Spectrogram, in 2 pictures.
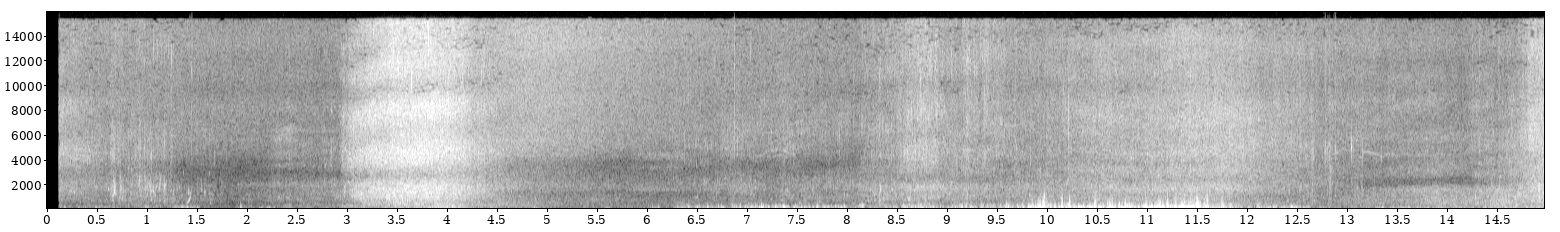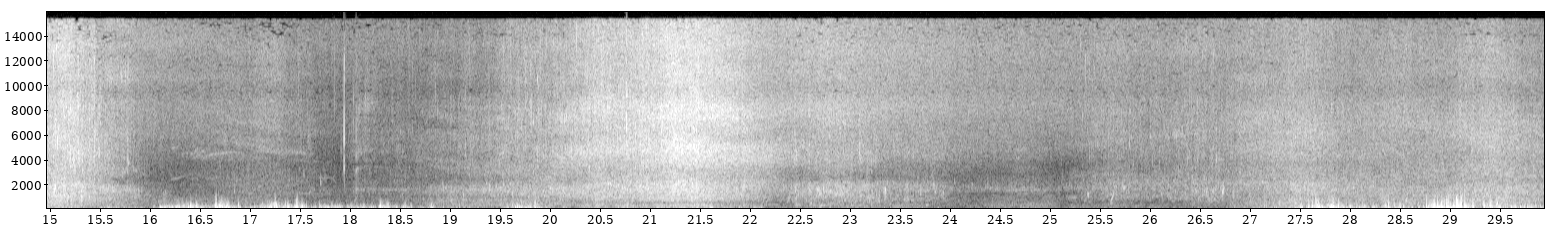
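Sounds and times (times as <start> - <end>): wind buffeting microphone: 0.2 - 2.5, 5.6 - 22.2, 26.9 - 29.9
small waves lapping on beach: 0.2 - 29.9.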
